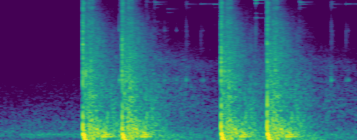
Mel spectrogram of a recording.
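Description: Sniper rifle shots ring out sharply and echo.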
